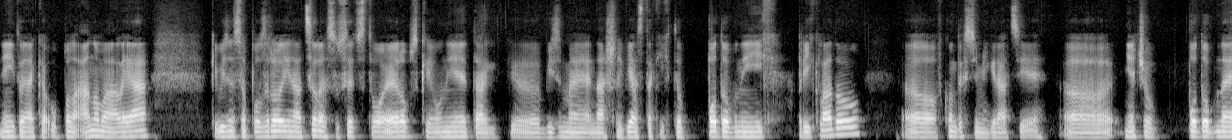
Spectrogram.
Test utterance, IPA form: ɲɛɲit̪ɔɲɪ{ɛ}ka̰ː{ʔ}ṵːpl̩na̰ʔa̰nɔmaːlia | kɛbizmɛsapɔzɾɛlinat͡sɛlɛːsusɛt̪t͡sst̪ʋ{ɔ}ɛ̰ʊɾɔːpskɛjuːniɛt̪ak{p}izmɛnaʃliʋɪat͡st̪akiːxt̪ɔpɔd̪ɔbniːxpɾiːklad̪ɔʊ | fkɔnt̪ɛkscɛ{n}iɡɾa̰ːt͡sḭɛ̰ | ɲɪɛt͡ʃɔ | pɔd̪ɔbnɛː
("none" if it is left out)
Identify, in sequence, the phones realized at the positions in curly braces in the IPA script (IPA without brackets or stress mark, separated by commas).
a, ʔ, ɔ, b, m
